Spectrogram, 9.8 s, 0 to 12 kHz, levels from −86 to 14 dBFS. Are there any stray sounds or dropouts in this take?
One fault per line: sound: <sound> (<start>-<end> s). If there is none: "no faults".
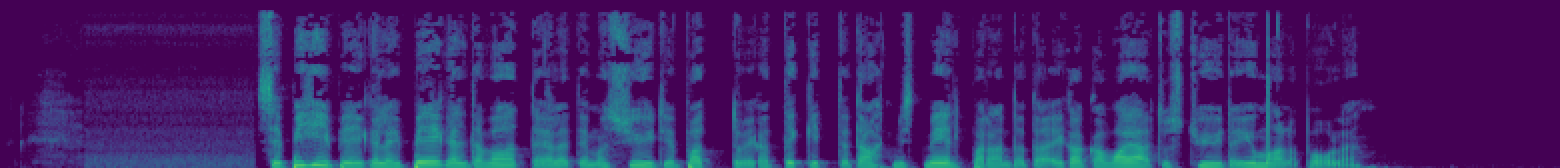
no faults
